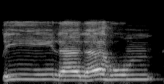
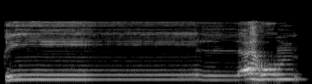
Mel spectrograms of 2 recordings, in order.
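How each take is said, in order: First: Slow "قيل لهم" with a breathless q and both laams voweled; clear separate words. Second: "قيل لهم" with a very long ee into one doubled "ل"; merged laams. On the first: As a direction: recite "قيل لهم" in measured syllables. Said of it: "نحبس الهواء لأن القاف مجهورة". ("قيل لهم" بتمهّل وقاف بلا نفس) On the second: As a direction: stretch "قيل" at length, then fuse it into "لهم". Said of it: "يقرأ بالإدغام مثل الإمام السوسي". ("قيل لهم" بالإدغام والمد الطويل) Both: Shown as a demonstration.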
